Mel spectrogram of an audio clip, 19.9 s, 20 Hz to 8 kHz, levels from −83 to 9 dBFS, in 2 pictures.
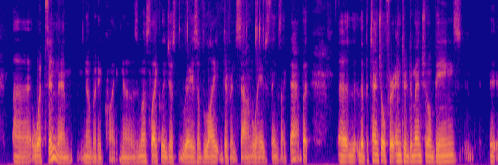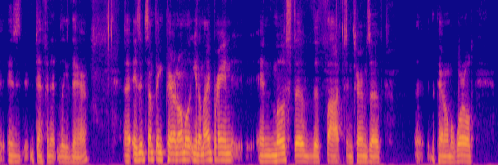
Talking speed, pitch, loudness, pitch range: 150 wpm, 100 Hz, -19 LUFS, 90-110 Hz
